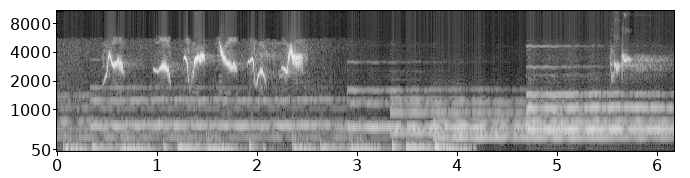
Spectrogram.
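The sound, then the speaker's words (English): A tanager from the east coast of the United States, where the forests are denser, gives a quick run of sharp, chirpy calls, then one last call a few seconds later, over a steady humming drone with low rhythmic thumps early on. “Other birds, like this tanager on the east coast of the United States, where the forests are a little denser, has one kind of call.”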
